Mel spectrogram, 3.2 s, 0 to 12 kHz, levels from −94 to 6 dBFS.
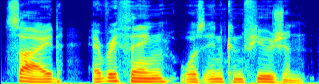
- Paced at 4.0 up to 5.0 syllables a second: Yes, 4.3 syllables/s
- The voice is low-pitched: Yes, low, 110 Hz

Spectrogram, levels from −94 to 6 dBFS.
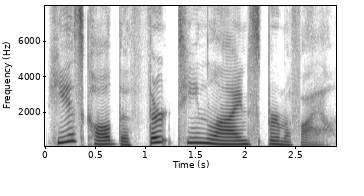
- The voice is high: Yes, high, 225 Hz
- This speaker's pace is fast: No, average, 145 wpm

